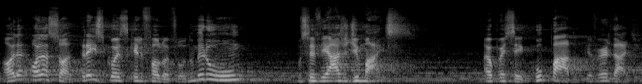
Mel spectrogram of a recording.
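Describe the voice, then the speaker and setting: A man's voice: fairly high pitch, lively intonation, brisk, bright, forceful tone, long reverb tail, faint music behind. A middle-aged Brazilian man preaching a sermon in church, telling stories with acted quotes and building to fervent calls. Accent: Brazilian Portuguese. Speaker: pastor. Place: church hall.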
